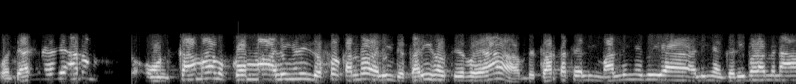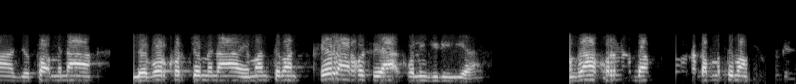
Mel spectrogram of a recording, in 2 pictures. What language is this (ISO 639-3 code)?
sat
